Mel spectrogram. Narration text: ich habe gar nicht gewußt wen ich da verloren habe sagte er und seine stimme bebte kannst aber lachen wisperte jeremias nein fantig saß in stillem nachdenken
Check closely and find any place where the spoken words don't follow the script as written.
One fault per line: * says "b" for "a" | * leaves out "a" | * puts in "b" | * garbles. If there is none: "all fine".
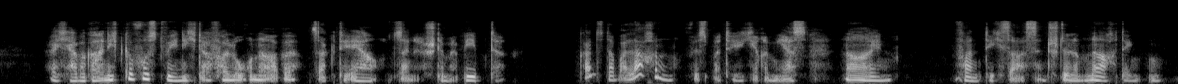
all fine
